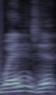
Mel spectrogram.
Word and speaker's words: Wends: Slavic tribespeople known collectively as the Wends. Have I pronounced that correctly? The Wends, yep.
